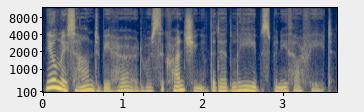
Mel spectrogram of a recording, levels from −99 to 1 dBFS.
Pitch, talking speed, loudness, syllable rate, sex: 155 Hz, 260 wpm, -19 LUFS, 5.6 syllables/s, female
